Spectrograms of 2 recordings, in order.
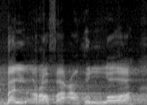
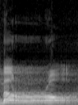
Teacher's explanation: ketika huruf lam kemudian di depannya ada huruf ra, maka huruf lamnya dihilangkan, langsung dimasukkan ke huruf ra. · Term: Idgham mutaqaribain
